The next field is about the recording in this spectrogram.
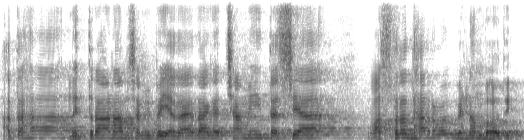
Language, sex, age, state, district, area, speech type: Sanskrit, male, 30-45, Andhra Pradesh, Guntur, urban, spontaneous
